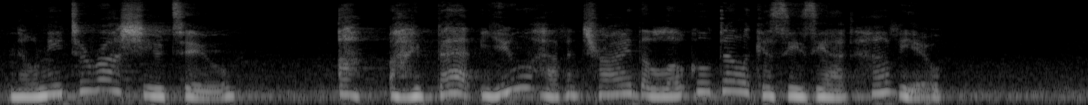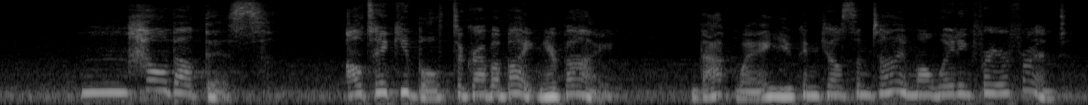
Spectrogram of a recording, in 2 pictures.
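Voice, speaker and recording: A woman's voice: medium pitch, animated, normal speed, mellow, slight background noise, lightly acted. A woman playing an easygoing, welcoming female guide in a video game, casual and reassuring. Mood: friendly, reassuring. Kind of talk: scripted video game voice acting.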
